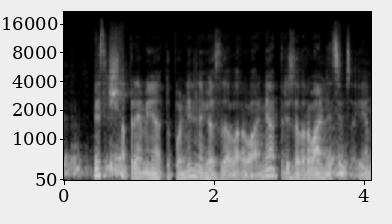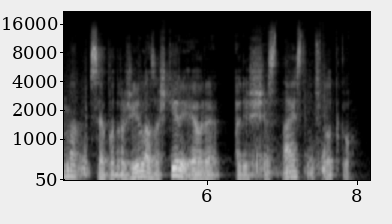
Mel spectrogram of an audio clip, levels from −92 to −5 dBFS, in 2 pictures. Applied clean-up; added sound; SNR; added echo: neural mask model RNNoise.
